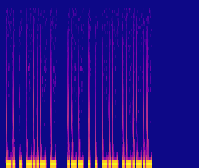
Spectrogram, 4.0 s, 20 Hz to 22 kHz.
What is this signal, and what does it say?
Morse code, heard as a keyed tone, about 36 wpm, 700 Hz. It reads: NEXT WEEK.
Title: Sentences from Top 1000 Words - Review Part 4 - 35wpm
